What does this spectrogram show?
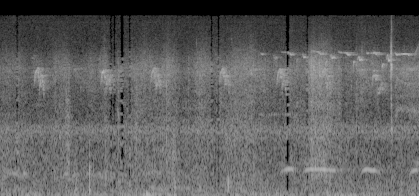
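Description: Birds chirping outdoors: short high chirps repeating about twice a second, with a few short lower notes around the middle.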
